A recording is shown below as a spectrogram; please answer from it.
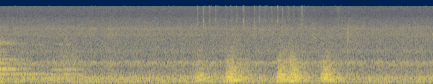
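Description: A tenor's held sung note with piano dies away in the first second and a half, leaving steady recording hiss. About halfway through, three short pitched notes sound roughly a second apart.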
